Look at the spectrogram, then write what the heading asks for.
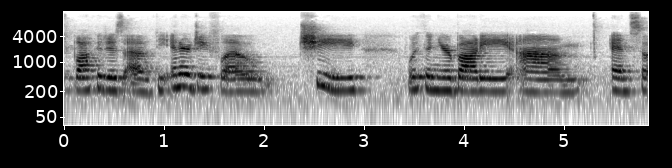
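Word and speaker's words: qi: there's something in acupuncture called chi it's spelled q i and basically the idea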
